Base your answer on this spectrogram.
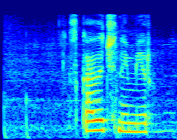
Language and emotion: Russian, neutral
